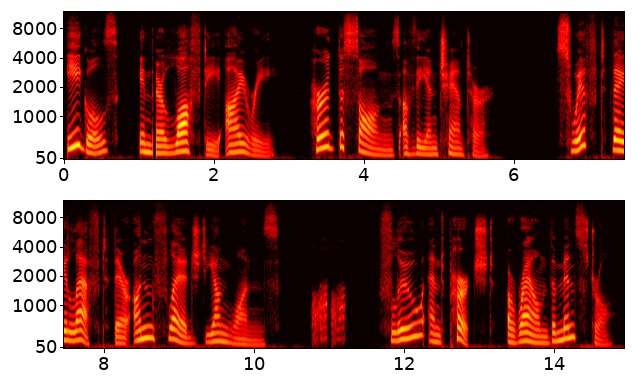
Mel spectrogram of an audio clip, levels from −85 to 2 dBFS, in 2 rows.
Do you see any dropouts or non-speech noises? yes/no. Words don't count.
yes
